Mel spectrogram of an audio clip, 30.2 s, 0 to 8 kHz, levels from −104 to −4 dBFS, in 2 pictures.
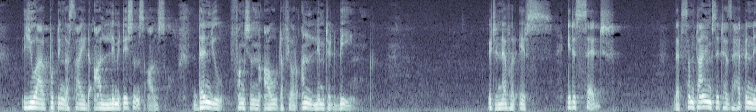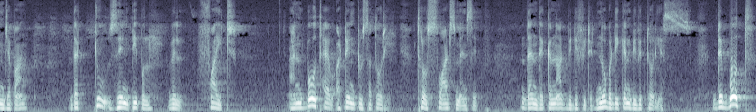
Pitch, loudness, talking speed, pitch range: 110 Hz, -16 LUFS, 105 wpm, 95-125 Hz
